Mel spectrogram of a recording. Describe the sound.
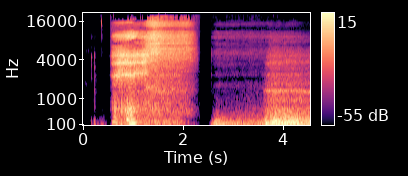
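A person draws a long, deep breath in. After a brief pause it comes out as a slow, breathy exhale that swells louder toward the end.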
